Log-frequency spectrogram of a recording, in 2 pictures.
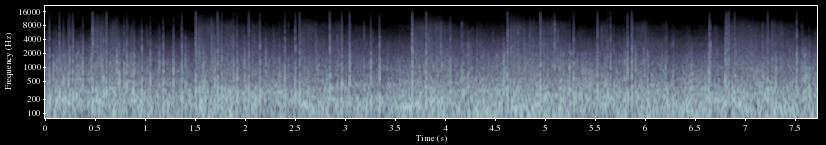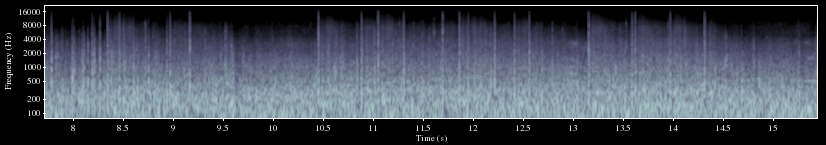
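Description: Large aerial fireworks display going off in a dense, continuous barrage of sharp crackles and bangs over a low rumble of booms.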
